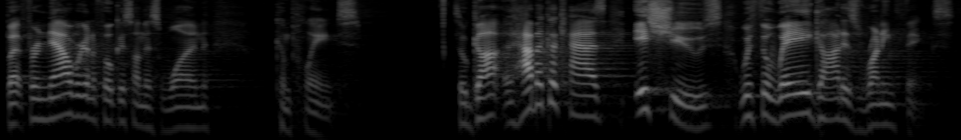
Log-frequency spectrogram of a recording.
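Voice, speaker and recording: A man's voice: medium pitch, expressive, slow pace, sharp tone. A man preaching a casual, self-deprecating sermon to his congregation, with plenty of fillers. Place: church hall. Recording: long hall reverb.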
